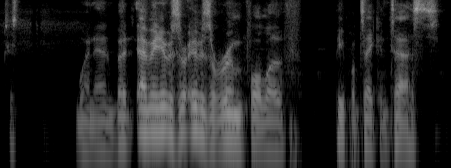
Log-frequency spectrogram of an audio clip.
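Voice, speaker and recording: An older man reminisces casually on a ham radio show. His voice sits fairly low, and he halts often, restarting and repeating his words. The recording is dry and close. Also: warm tone, no echo. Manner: halting, stammers and repeats words. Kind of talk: casual chat.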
